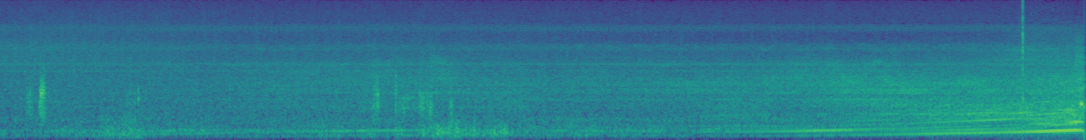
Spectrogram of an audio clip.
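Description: A car approaches from a distance near an airport, its engine rising steadily louder toward the end as it nears fast, with a few faint clicks and thumps earlier on.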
